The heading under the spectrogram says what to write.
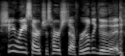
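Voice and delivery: put-on Southern North Carolina country accent. Retelling what a boyfriend's dad from north carolina said: imitating a north carolina country accent. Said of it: "Maybe I shouldn't not do the accent".

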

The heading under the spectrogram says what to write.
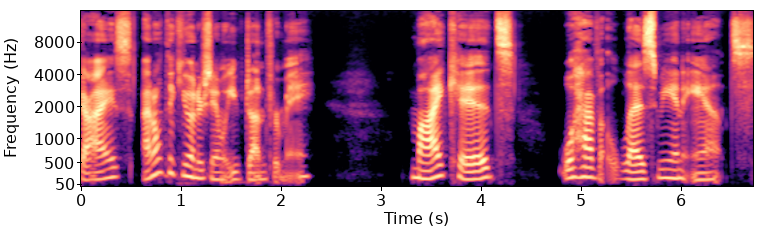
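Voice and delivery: ordinary delivery

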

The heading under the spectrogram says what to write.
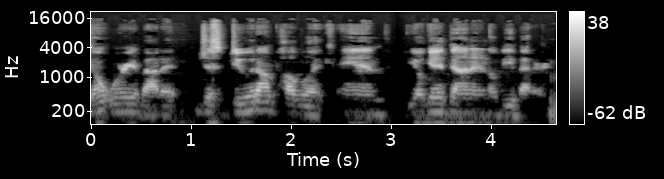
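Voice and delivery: ordinary talk

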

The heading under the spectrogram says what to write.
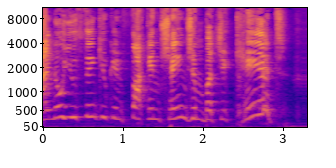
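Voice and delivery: fake New York accent, pitched very high. Two speakers trying to outdo each other's accents with mock advice, mock new york accent. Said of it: "It was like New York / Boston / Canadian".

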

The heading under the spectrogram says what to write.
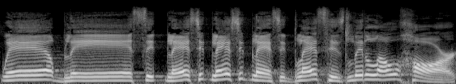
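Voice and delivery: sarcastic, backhanded tone dressed up as kindness. Acting out someone's reply to being hurt: imitating a sarcastic reply. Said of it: "using a Southern colloquialism to be sarcastic".

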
